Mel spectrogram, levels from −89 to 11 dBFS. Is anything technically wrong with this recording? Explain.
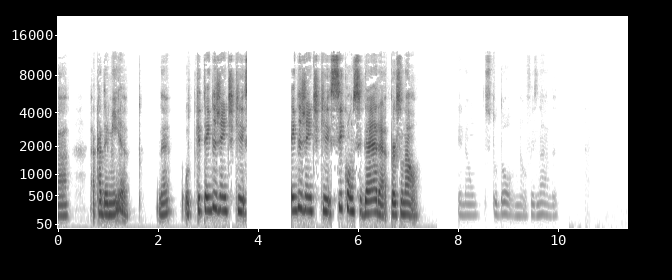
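Yes, there are two faults in this speech clip.

From 3.78 to 5.48 s there is a stream reconnect. The connection dropped, the player fell silent for about 0.85 s, then reconnected and started a new decoder. The server resent a burst, so the speech resumes 0.85 s earlier and repeats material already heard. That repetition sets it apart from a plain dropout, which would simply lose the audio. The restart comes in softly rather than at full level.

From 7.58 to 10.22 s the speech falls by about 26 dB and turns faint. This is most likely one channel inverted: one side of the stereo pair has reversed polarity, so when the channels are summed to mono, the centred speech and low end cancel. What remains is only the small difference between the channels. A simple level drop or fade would make the speech quieter while keeping its tone, but here the body of the sound disappears and a faint residue is left.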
